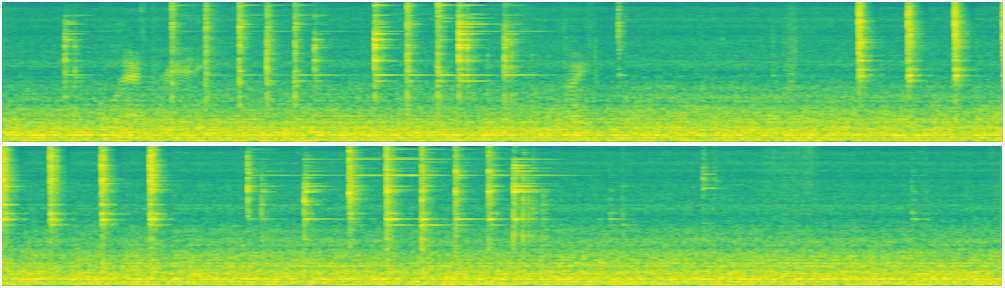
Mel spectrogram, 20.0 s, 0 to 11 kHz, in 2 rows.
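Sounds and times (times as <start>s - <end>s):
steady low hum: 0.0s - 20.0s
hammer striking steel on anvil: 0.6s - 6.3s, 8.6s - 17.6s, 19.1s - 19.5s.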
